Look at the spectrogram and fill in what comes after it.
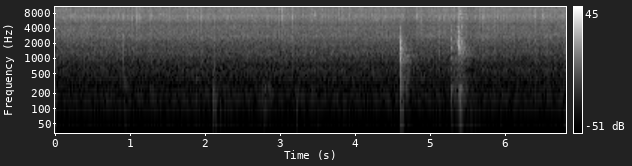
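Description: Ground-beef patties with onions and mushrooms sizzling steadily in a cast-iron skillet, in their own rendered fat. Two sharp knocks a little under a second apart come near the end.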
